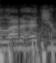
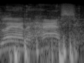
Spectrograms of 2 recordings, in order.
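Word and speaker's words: Lannahechee: The other day, I rode down to the Linde River. I caught some beautiful steelhead trout. You mean the Lanahassee River? No. The Linde. It runs right near here. Yeah, but it's pronounced Lanahassee.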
